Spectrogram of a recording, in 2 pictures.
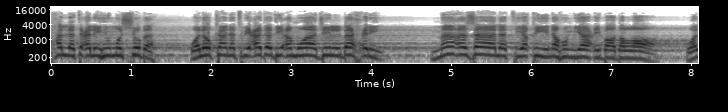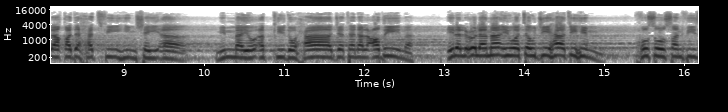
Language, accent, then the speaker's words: Arabic; Algeria; احتلت بلادنا فرنسا الظالمة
